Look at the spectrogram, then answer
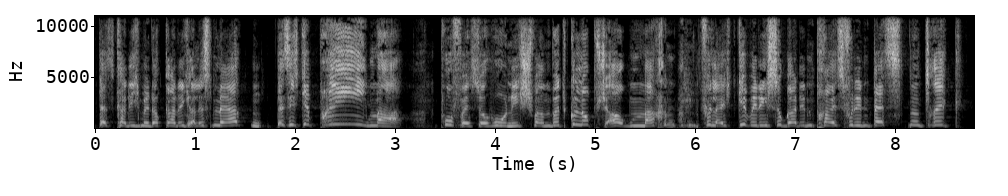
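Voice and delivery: very high, squeaky, thrilled creature voice; overjoyed cry. A narrator's reading. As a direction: burst out in delight, tumbling over the words. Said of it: "da schrie Egon beglückt".

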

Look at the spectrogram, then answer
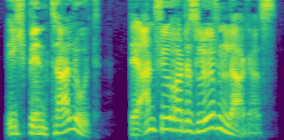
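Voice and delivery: loud, proud booming chieftain; fire giant voice. Acted. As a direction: announce yourself like a giant chief. Talut introduces himself proudly.

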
